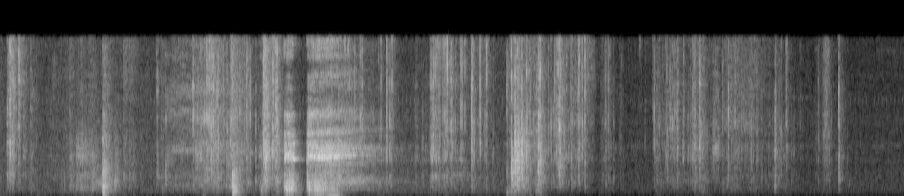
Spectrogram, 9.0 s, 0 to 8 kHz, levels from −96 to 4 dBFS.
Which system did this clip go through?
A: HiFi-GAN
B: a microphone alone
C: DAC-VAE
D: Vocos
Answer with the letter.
B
